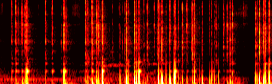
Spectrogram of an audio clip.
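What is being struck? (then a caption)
Thin plastic drink bottle. A medium clear plastic drink bottle, hollow and apparently empty, is held in both hands and tapped and squeezed with long fingernails. Rapid, dry taps and crinkly plastic clicks come in uneven bursts, each dying away almost instantly, with a brief silent gap just before the end.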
